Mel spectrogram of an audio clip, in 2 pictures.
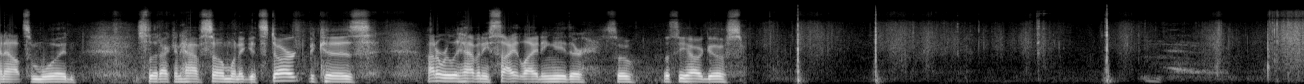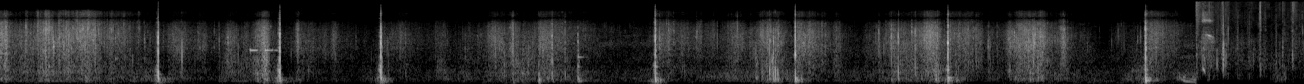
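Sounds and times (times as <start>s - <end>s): footsteps through leaf litter: 7.5s - 18.8s, 19.8s - 26.0s
rustling brush: 7.5s - 19.2s, 25.0s - 26.0s
sticks snapping: 24.5s - 26.0s.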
